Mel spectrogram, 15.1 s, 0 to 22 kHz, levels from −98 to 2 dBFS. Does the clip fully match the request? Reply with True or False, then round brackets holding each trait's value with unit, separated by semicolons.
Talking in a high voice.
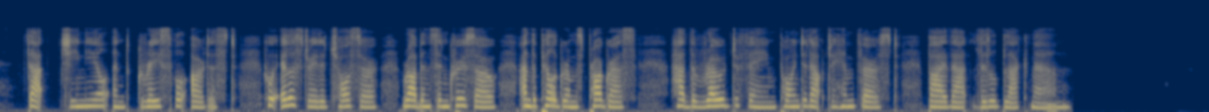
True (205 Hz)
